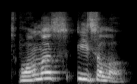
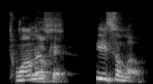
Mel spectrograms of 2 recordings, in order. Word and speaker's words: Tuomas Isalo: Tuomas Isalo. I was so close. It's like Thomas, but with a W. Tuomas Isalo.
